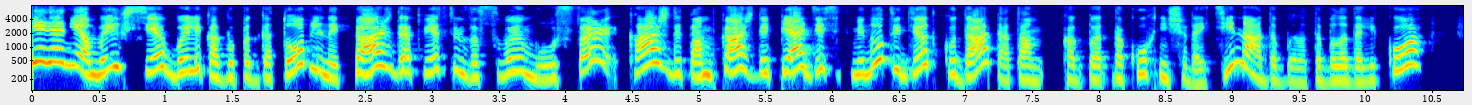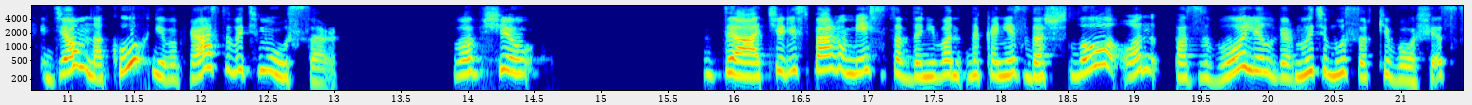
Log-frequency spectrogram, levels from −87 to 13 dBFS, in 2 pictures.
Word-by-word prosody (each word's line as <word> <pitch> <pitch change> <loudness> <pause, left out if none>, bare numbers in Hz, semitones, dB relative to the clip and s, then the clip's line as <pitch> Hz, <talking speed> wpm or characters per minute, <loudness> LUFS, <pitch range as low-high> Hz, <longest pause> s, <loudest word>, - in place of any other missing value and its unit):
не 475 -1 +7
не, 255 - +6
мы 270 +10 +2
все 345 -1 +1
были, 280 +5 0
как 225 -7 -2
бы, 225 - -4
подготовлены. 225 - -1
Каждый 295 +1 +5
ответственен 295 0 -5
за 220 - -5
свой 235 +7 -4
мусор. 215 +5 -2
Э, - - -12
каждый 380 - +3
там 235 0 0
каждые 270 -1 +3
5-10 290 0 +1
минут 255 +3 0
идёт 330 - -1
куда-то, 230 -5 +1
там, 195 -1 -5
как 200 -3 -8
бы 195 -2 -5
до 210 - -5
кухни 255 +1 -5
ещё 200 0 -10
дойти 160 - -5
надо 210 - +1
было. 180 -1 -11
Это 170 +3 -10
было 190 +1 -4
далеко. 195 - +1 0.4
Идём 275 - +2
на 205 - -1
кухню 285 - +1
выбрасывать 315 - -1
мусор. 225 - -5 0.9
В 240 - -6
общем 275 +1 -1 1.3
Да, 245 -2 +5
через 310 +5 -3
пару 325 +1 +4
месяцев 270 -3 -3
до 225 +1 -2
него 230 +3 -1
д 245 - -4
наконец, 250 +2 -2
дошло. 235 - 0
Он 275 +7 -3
позволил 225 - -1
вернуть 235 +8 -2
мусорки 250 -2 -4
в 200 - -11
офис. 195 - -5
255 Hz, 155 wpm, -20 LUFS, 220-300 Hz, 1.3 s, не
